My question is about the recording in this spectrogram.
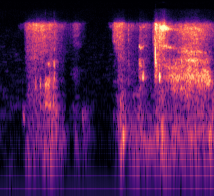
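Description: A person's breath close to a video-call microphone: two short, breathy bursts of noise, the second longer.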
